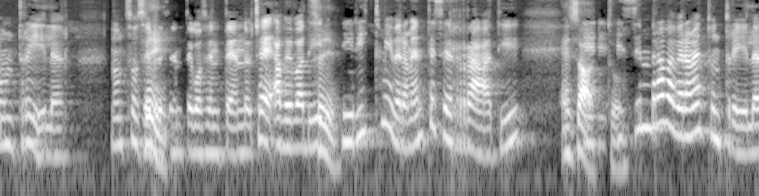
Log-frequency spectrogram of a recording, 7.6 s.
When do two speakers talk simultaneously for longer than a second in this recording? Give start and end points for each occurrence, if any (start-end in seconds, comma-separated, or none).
none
